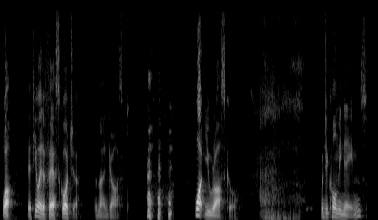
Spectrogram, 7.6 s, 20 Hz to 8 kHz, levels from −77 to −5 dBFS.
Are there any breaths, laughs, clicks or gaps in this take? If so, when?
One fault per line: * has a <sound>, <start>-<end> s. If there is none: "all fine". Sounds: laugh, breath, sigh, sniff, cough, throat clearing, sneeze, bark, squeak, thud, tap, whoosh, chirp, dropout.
* has a laugh, 2.9-3.5 s
* has a breath, 5.0-6.3 s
